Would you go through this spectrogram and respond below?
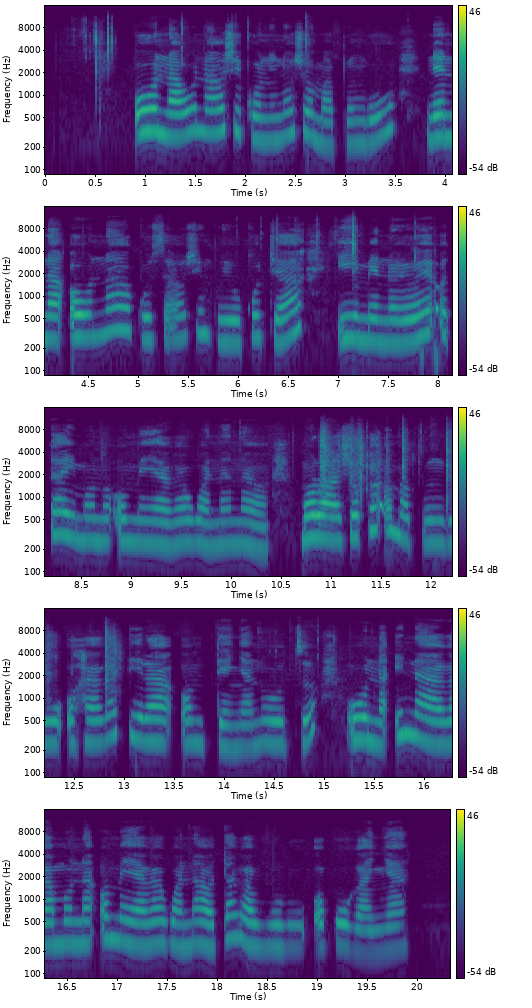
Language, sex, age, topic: Oshiwambo, female, 25-35, agriculture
